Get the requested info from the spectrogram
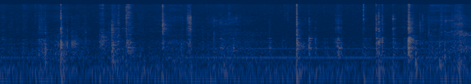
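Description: Faint, scattered clicks and light handling noises of gloved fingers pressing locking tabs and pulling plastic wiring-harness connectors off a dishwasher's electronic control board.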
